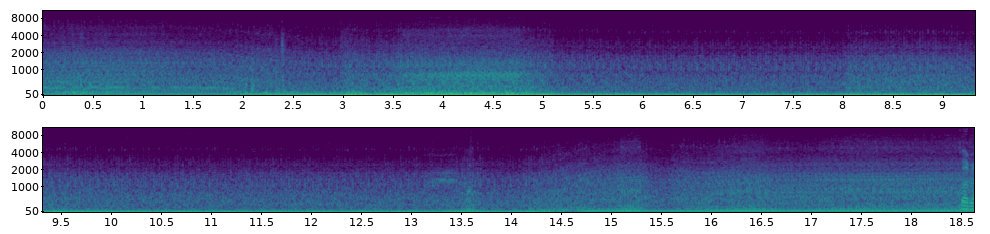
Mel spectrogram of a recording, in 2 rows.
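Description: A tractor engine runs steadily in Farming Simulator 22, a continuous low idling rumble with a brief swell early on, close and loud throughout the whole stretch, with no talking over it.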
